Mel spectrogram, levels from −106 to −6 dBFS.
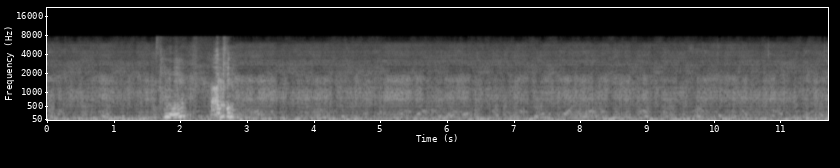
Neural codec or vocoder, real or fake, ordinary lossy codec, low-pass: codec, 16 kHz, 1 kbps, FreqCodec, smaller model; fake; none; none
